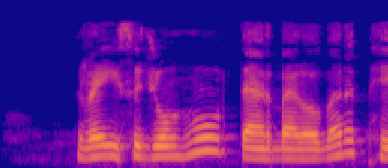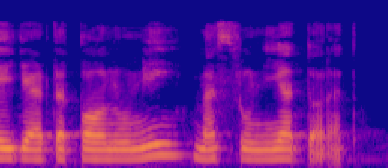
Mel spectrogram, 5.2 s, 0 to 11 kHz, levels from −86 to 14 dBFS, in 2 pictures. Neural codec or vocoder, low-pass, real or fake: codec, 16 kHz, 4 kbps, FreqCodec, larger model; 7.2 kHz; fake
